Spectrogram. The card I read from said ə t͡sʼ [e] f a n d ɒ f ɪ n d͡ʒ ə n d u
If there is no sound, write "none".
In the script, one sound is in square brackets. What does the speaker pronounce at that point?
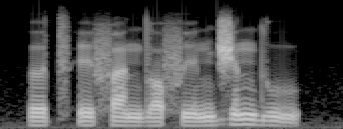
e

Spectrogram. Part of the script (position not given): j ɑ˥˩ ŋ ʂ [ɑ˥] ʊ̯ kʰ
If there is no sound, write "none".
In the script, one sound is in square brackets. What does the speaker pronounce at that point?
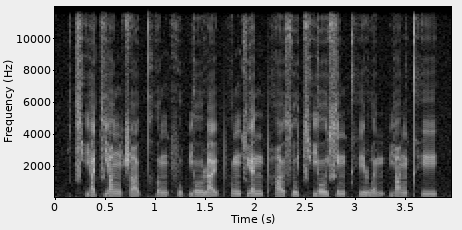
ɑ̰˨˩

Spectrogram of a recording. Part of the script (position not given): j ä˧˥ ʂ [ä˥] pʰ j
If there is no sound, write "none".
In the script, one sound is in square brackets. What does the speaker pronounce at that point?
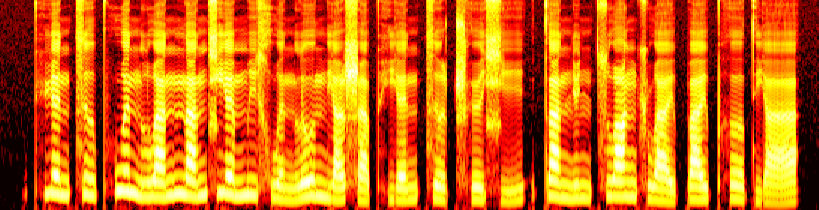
ä˨˩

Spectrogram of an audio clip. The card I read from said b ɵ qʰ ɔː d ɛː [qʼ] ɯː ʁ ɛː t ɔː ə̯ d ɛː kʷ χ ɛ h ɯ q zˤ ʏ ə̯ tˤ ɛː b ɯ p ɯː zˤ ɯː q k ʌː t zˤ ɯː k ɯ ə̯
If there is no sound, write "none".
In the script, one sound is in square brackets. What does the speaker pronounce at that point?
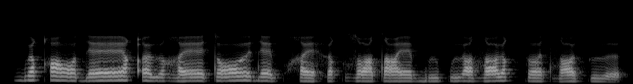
qʼ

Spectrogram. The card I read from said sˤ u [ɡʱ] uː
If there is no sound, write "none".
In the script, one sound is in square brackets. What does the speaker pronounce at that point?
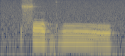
ɡʱ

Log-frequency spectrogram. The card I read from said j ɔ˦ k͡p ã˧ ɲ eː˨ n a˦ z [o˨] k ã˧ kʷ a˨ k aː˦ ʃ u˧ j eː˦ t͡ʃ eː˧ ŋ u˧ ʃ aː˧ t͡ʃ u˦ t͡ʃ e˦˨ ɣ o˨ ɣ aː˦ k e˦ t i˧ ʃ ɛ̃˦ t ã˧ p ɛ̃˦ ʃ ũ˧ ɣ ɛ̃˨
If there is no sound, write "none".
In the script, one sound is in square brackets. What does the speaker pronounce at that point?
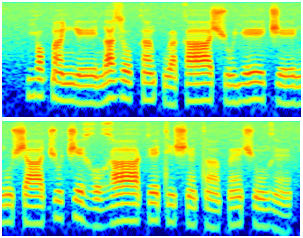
o˧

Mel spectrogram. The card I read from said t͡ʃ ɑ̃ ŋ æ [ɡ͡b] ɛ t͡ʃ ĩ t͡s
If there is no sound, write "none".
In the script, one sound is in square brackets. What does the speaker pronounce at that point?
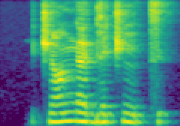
ɡ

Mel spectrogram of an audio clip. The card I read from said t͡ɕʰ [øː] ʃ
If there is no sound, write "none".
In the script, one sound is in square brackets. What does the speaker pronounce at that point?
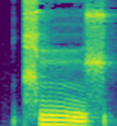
ʉː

